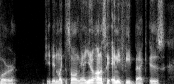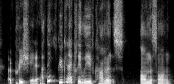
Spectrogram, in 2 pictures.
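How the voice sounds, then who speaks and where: A man giving a casual, rambling audio log as a solo creator, haltingly searching for words with self-deprecating asides. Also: lowish voice, dry recording, studio quality.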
